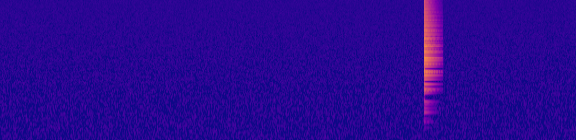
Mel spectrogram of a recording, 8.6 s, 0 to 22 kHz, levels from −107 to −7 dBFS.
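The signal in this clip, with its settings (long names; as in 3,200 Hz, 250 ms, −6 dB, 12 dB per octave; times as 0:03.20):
open synth hi-hat length 0.28 s, high-pass 3,200 Hz, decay 0.40 s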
